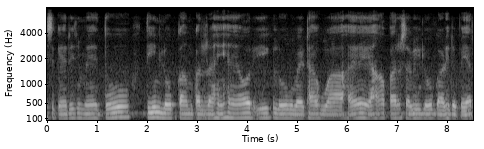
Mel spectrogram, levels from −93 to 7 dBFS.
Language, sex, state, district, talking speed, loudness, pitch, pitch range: Hindi, male, Chhattisgarh, Rajnandgaon, 160 wpm, -30 LUFS, 115 Hz, 110-120 Hz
